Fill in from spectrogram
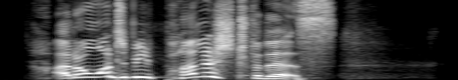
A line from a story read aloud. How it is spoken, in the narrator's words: Gwyn shouted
